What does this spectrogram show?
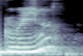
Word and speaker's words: green: El siguiente 4 es green. Y este es para abajo. Es G, R, E, E, N. Recuerden siempre que green lleva doble E. Y esa doble S se pronuncia como una I.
